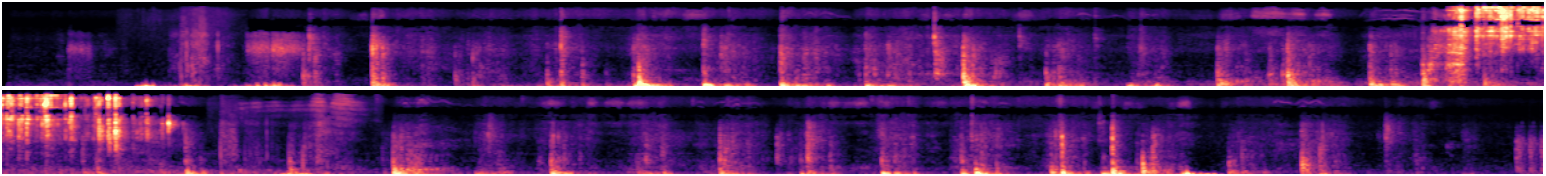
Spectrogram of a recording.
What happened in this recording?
walking through the house, grabbing a keychain, walking back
